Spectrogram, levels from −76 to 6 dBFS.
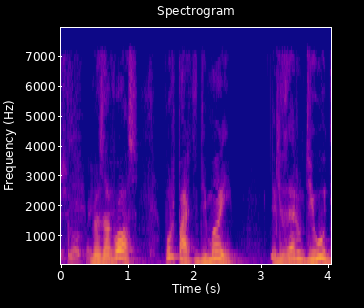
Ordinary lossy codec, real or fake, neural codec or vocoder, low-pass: none; real; none; 7.2 kHz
